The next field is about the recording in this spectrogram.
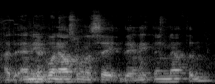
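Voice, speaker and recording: A man's voice: medium pitch, fast talker, crowd noise. Profane joking man in an echoey room. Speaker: podcast co-host. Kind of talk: crude casual banter.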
